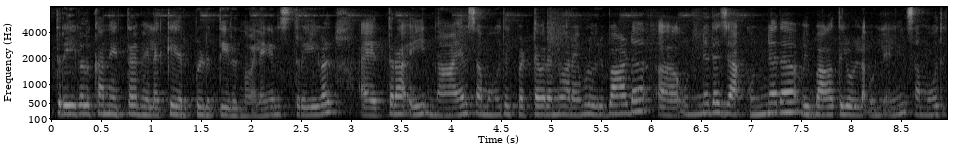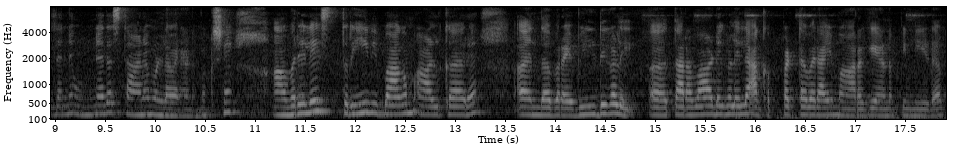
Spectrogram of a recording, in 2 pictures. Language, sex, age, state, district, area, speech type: Malayalam, female, 45-60, Kerala, Palakkad, rural, spontaneous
